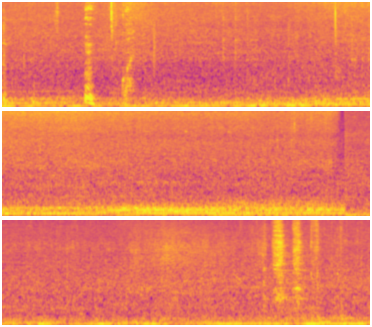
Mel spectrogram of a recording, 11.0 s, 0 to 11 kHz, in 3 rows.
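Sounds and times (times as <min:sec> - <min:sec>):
car engine drone: 0:00.0 - 0:07.5
road noise inside car: 0:00.0 - 0:11.0.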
